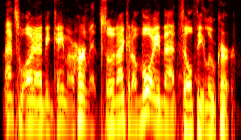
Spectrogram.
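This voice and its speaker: A man's voice: a little high, a little fast, pushed and bright, dry recording. A man playing a crazy old hermit dinosaur trader in a children's audio drama, flustered and tangling his sentences. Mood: panicked, alarmed. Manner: muddles and swaps word order, then corrects himself.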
